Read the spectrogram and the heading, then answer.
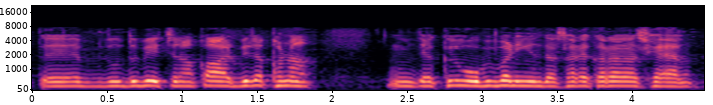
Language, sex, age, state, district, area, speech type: Dogri, female, 45-60, Jammu and Kashmir, Samba, rural, spontaneous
